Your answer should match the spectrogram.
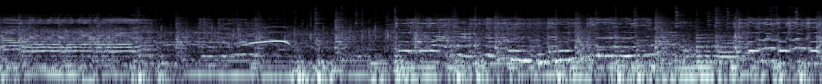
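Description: Live funk band playing, with bass and drums: a tenor saxophone plays at the start, and from about five seconds in an electric guitar takes the lead with a repeated riff.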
